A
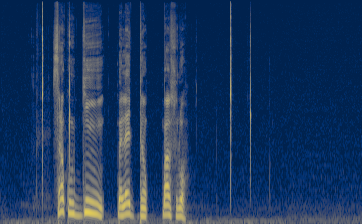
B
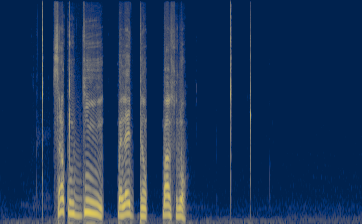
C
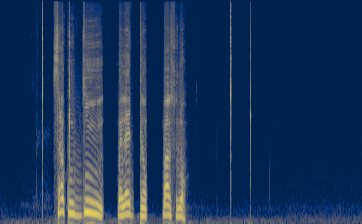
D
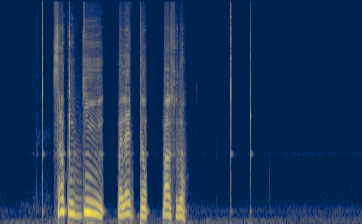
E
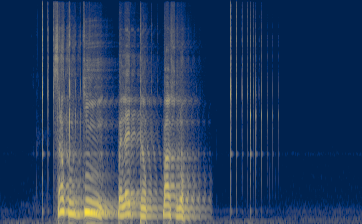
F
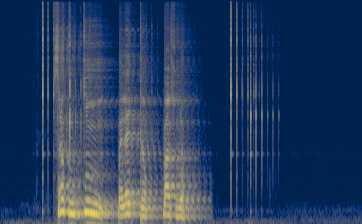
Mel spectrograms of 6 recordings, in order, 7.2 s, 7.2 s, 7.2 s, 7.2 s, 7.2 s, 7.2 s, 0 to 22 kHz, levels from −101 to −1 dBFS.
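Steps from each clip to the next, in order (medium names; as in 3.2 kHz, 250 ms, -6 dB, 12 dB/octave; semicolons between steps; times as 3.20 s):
waveshaping leveller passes 2; trim -6 dB
tone controls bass +3 dB, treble 0 dB
small resonant body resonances 230/1300 Hz, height 12 dB, ringing for 90 ms; trim -1.5 dB
feedback delay 113 ms, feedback 49%, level -12 dB; trim -1 dB
doubling 16 ms -7 dB; trim -2.5 dB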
